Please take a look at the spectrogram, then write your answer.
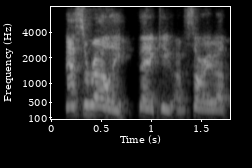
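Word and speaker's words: Vasarhelyi: and wife, Elizabeth Chai Vesser. Vesser, I'm sorry, how do you say your name? Vassarelli, thank you. I'm sorry about that. Vassarelli. It sounds like Italian, but it's actually Hungarian.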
